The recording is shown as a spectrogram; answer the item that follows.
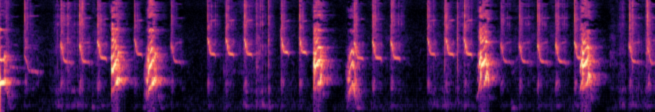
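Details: Papillon dog barking along with a chirping bird toy named Midori-chan from Francfranc, as if singing with it: short yappy barks interleaved with rapid, repeated high descending electronic chirps throughout.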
